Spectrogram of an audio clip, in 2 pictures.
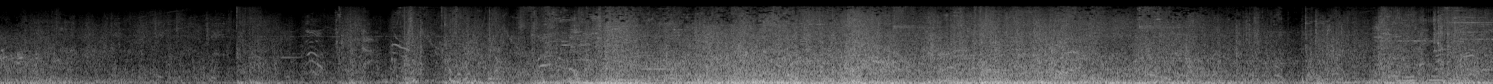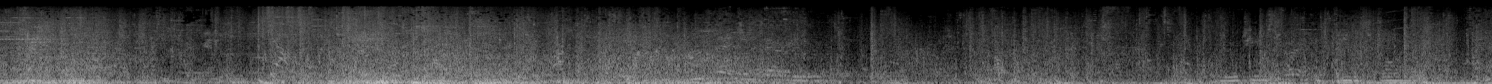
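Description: Spell blasts and hits clash in a fast battle.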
